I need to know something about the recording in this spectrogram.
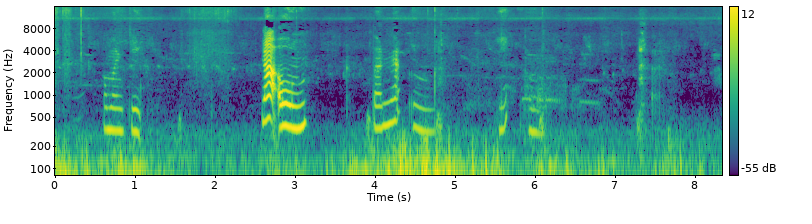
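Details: Repeated short whining yelps from a bullied dog, some rising then dropping in pitch, the loudest burst near the third second, with more scattered cries and low background rumble throughout.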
